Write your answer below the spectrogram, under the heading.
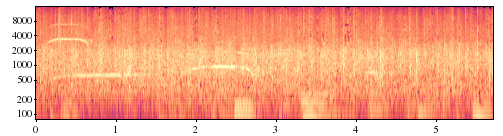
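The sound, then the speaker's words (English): At a live stage show, the audience gives the performers a long, even round of applause. The clapping is dense and steady, with a few brief tonal sounds and low thumps mixed in. “To everyone that's on the stage tonight, I want to say a great thank you. Give yourself a great hand.”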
